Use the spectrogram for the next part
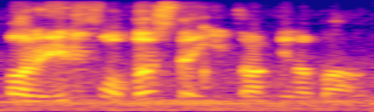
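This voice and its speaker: A man's voice: fairly high pitch, very fast, sharp tone, a little hiss or hum, low-quality recording. A man hosting a casual livestream chat, telling stories and laughing often. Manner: storytelling, laughs often, says bro, Hawaiian pidgin touches. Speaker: livestream host.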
